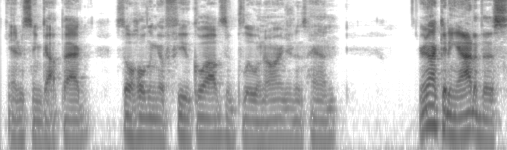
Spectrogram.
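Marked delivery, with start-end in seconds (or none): 4.2-5.1 loud, menacing android roar. Acted. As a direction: bellow the threat. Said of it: "the android roared".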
